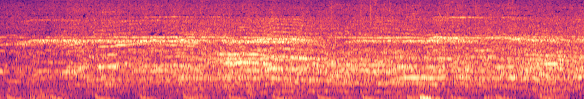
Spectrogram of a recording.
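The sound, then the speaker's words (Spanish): A large crowd boos and jeers continuously, a dense wall of many voices that stays loud and steady from start to finish, with occasional shouts rising above the din, as Spain's head of government Pedro Sánchez is received at the Escuela Infantil Casa de los Niños in Getafe. “Pedro Sánchez ha sido recibido entre abucheos.”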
